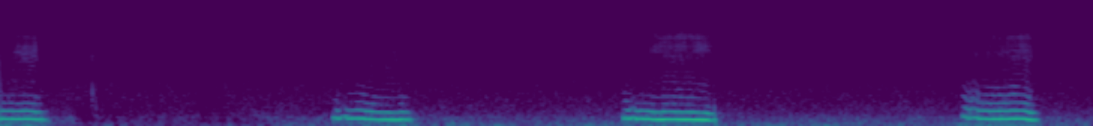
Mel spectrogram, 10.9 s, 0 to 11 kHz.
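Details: Four soft, tonal, rasping snores at about 19 a minute from a sleeping cat; ordinary snoring.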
